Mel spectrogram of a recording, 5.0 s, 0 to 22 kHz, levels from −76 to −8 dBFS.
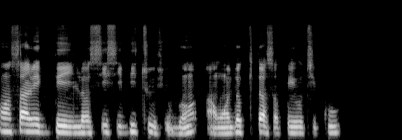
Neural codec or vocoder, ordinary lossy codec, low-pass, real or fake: none; none; none; real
